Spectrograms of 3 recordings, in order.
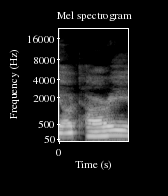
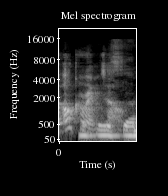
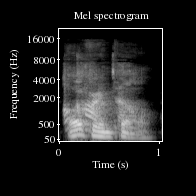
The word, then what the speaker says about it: Okarantel: We are called the Okarantel, pronounced Okarantel. Not Otari, okay.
